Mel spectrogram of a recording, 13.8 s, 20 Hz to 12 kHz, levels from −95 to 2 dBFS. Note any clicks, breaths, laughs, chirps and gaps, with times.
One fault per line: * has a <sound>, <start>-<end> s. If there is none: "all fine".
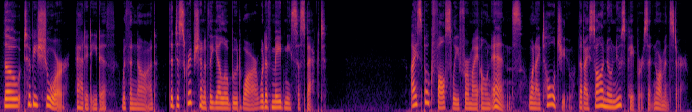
all fine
